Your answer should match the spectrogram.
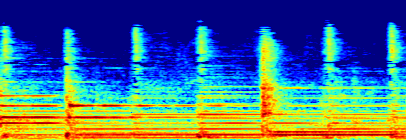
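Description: A live band playing a slow song's instrumental opening, led by an acoustic guitar strumming chords that ring out, about one strum every two-thirds of a second, over sustained lower notes.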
